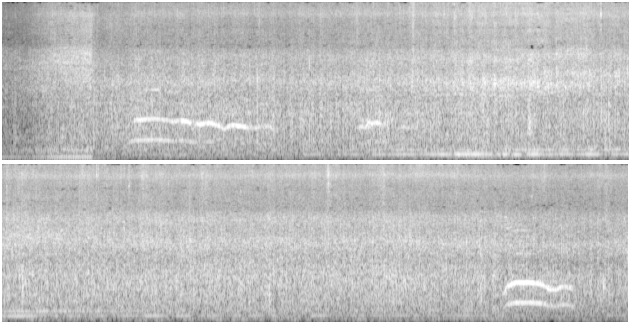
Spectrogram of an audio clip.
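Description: Steady rain falling on a wet tarmac road and grassy verge. A low steady hum runs through the middle, and two short rising-and-falling calls sound, one about a second in and one near the end.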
